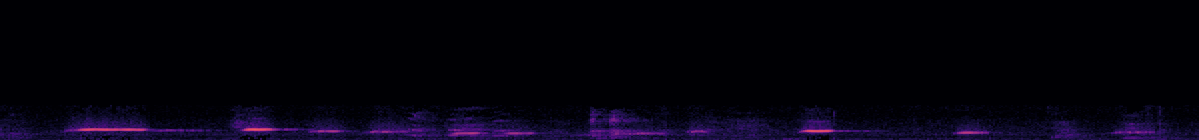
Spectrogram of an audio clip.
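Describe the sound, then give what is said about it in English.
A person whistles a slow, simple hymn melody alone, with clear sustained notes and short pauses between phrases, sounding fairly quiet. “I didn't feel like singing, so I started whistling it like this.”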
